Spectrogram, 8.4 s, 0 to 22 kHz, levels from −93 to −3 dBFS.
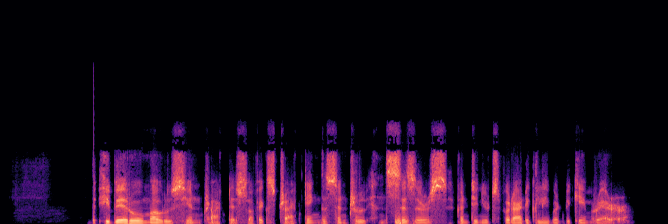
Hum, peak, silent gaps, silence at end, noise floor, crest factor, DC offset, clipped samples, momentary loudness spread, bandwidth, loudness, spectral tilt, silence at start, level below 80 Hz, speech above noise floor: none; -2 dBFS; none; 0.5 s; -67 dBFS; 22 dB; under 0.1%; under 0.1%; 13 LU; 10 kHz; -21 LUFS; -3.5 dB/octave; 1.15 s; -52 dBFS; 45 dB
